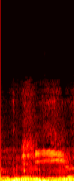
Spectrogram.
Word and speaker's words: Qui: The name of this band is Key, spelled Q-U-I.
